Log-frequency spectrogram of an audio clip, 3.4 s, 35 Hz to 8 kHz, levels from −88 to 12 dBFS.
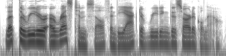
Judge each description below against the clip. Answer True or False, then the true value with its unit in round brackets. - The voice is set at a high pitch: False (115 Hz)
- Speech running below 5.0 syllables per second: False (5.9 syllables/s)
